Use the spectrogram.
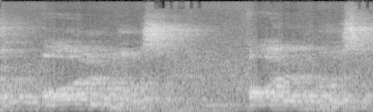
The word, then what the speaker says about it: almost: a light L, and the almost A-L are gelled together and sound like all, okay? Here L is a light L, all is becoming the dark L, even it's in just middle of a word, right? Because there is an A sound in the beginning, and so is an all. All is also coming here, so it's almost, okay?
